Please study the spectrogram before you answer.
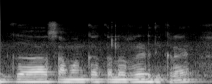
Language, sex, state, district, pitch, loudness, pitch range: Hindi, male, Telangana, Hyderabad, 115 Hz, -12 LUFS, 110-115 Hz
